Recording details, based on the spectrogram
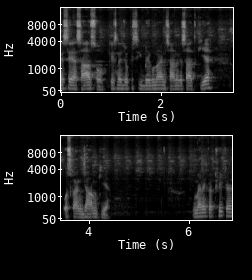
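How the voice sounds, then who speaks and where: A man telling a first-person spooky story in a dramatic, unhurried way, repeating phrases for effect. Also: on the low side, mellow.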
